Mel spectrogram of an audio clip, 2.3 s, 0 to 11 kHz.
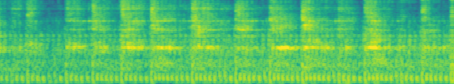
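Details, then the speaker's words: Warmed-up chainsaw that had been stalling, idle checked on a tachometer at 2,200–2,500 rpm. The buzzy two-stroke idle pulses unevenly and sags as if about to die, so idle is too low. Next step is leaning the low-speed screw in. "That's 2,400, 2,200, 2,500. It's too low."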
